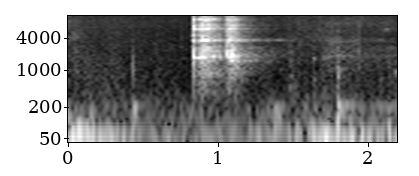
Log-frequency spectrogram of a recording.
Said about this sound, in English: We are going to do what we call a three-way clink it and sink it. So we're going to clink it.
